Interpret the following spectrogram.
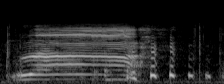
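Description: A person's drawn-out vocal noise held on one steady pitch for just over a second, like a bleat, followed by a few short bursts of laughter.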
